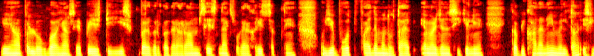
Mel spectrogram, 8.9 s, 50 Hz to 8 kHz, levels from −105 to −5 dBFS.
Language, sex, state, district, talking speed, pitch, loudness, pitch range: Hindi, male, Uttar Pradesh, Jyotiba Phule Nagar, 210 wpm, 105 Hz, -18 LUFS, 105-110 Hz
